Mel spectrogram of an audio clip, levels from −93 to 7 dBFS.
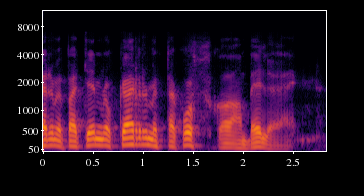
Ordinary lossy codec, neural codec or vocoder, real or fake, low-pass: none; codec, 16 kHz, 4 kbps, X-Codec, HuBERT features, trained on LibriSpeech; fake; 7.2 kHz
